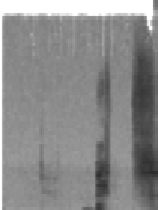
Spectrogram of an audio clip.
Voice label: "brother of a male", tlacochahuaya

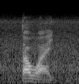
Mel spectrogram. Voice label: "tawai", futuna aniwa; Canoe

